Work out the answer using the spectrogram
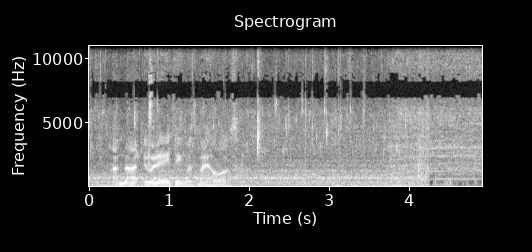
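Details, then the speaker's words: Clogged dryer vent with trapped water, leaking onto the kitchen ceiling and island: gurgling, sloshing water in the duct over a steady blower drone as laundry moisture couldn't escape. "I can hear it it's like gurgling"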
